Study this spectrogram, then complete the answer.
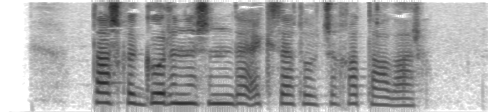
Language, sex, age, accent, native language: Uzbek, female, 18-24, Xorazm, Uzbek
